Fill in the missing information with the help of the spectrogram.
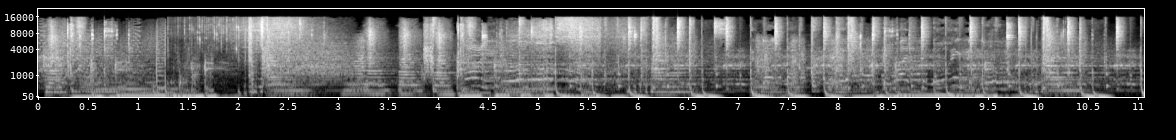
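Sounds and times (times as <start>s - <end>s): electronic music with heavy bass: 0.0s - 11.0s.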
